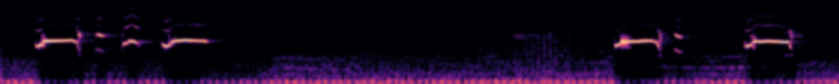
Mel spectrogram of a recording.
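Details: Home-kept Oriental magpie-robin giving a burst of three clear whistles broken by short notes, a quiet spell of hum, then two more level whistles.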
